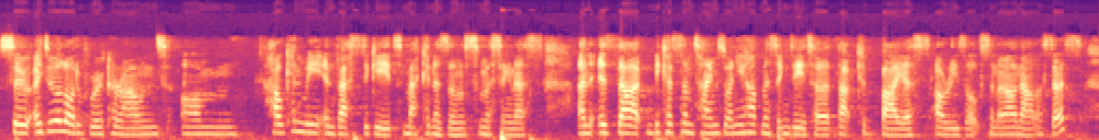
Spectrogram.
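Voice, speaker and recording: A woman speaks at a fairly quick pace with a medium pitch and ordinary pitch variation. Her voice is somewhat breathy. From Trinidad and Tobago. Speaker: machine learning researcher. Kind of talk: lecture. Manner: fast.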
